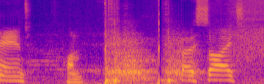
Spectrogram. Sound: banging

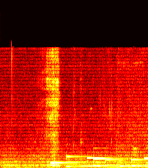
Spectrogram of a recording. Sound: slurp

